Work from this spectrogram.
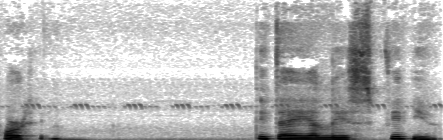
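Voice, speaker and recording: A woman from Mexico voicing a scheming former magic teacher in an ASMR roleplay, speaking softly in a teasing half-whisper. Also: mid-range voice, steady tone, very slow. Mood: sly teasing. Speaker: voice actor.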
